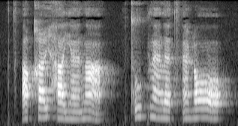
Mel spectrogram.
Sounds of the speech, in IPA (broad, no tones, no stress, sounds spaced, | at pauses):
t͡sʼ a qʰ i h a j ɛ̃ ð ã | tʼ u b ð ɛ̃ l ɛ t͡sʼ ɛ̃ ɳ ɔ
